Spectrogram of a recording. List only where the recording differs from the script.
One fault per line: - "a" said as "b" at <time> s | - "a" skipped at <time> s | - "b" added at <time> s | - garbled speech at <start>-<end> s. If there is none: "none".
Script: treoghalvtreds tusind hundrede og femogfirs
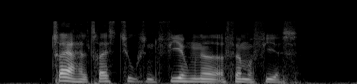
- "fire" added at 1.6 s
